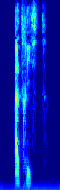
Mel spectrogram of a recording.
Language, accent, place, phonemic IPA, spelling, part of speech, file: French, France, Lyon, /a.tʁist/, attriste, verb, LL-Q150 (fra)-attriste.wav
- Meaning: inflection of attrister: 1. first/third-person singular present indicative/subjunctive 2. second-person singular imperative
